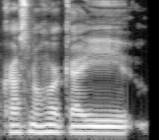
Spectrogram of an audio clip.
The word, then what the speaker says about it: Krasznahorkai: Um, and then the AI at the end of his name is um I I recently learned is is not a diff thong. Um, it's two separate syllables. It's not I, it's I. So, gonna try to pronounce that that way.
